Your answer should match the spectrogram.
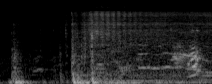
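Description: A car's electric power window motor running steadily from just under a second in, after a brief low knock near the start.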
